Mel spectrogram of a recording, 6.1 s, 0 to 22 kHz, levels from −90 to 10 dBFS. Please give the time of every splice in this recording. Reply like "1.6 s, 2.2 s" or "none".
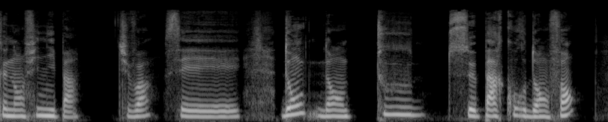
3.1 s, 3.6 s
